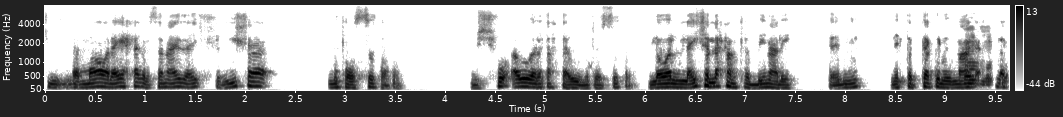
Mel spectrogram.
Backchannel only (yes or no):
yes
